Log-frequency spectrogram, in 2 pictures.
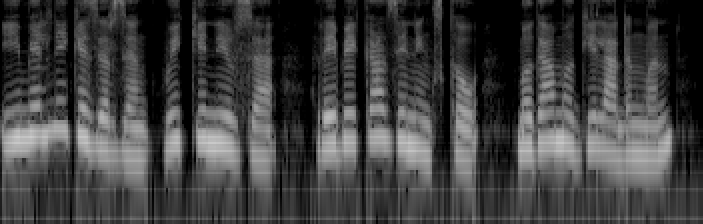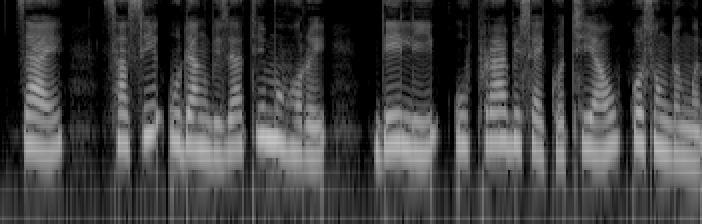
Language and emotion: Bodo, neutral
